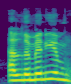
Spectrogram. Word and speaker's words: aluminium: to use it's uh aluminium garage that's the proper way to say it why would you say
